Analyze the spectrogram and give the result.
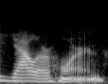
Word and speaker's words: Gjallarhorn: Well, how is that supposed to be pronounced? – I say Yallerhorn. – Okay, well, that's wrong. – But that's clearly not how Bungie decided to pronounce it, even though that's how they spelled it.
